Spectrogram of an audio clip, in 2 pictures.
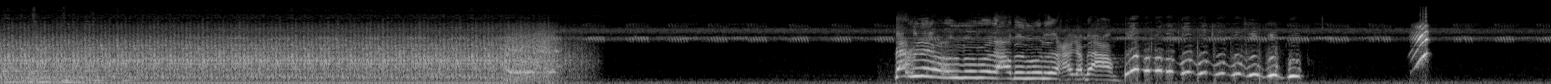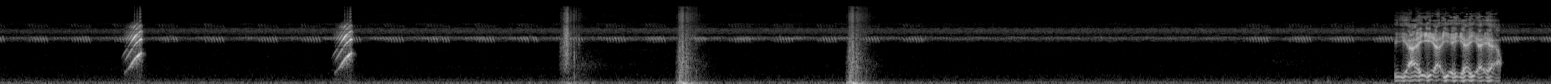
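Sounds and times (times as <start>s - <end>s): crickets chirring: 4.6s - 31.0s
sharp knocks: 24.0s - 24.4s.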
